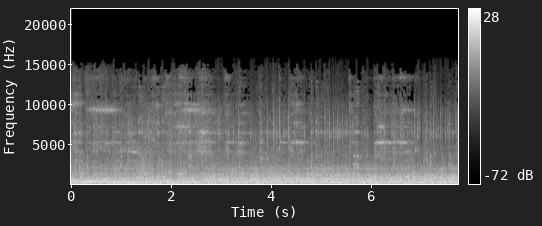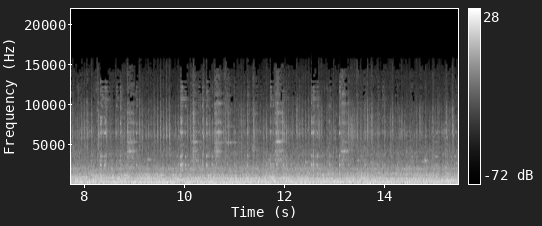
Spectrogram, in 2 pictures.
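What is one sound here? A tram rumbles and rattles steadily along its rails.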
